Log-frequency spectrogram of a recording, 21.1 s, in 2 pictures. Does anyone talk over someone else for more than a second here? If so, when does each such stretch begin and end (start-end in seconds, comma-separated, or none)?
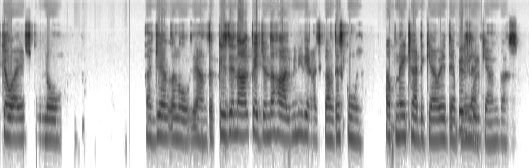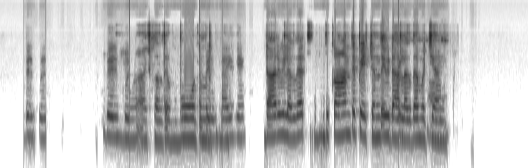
none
